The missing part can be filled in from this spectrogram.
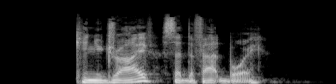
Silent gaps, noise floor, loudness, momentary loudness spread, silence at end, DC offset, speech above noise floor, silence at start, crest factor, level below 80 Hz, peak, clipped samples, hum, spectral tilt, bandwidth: none; -62 dBFS; -15 LUFS; 8 LU; 0.75 s; under 0.1%; 48 dB; 0.75 s; 14 dB; -32 dBFS; -2 dBFS; under 0.1%; none; -5 dB/octave; 10.5 kHz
